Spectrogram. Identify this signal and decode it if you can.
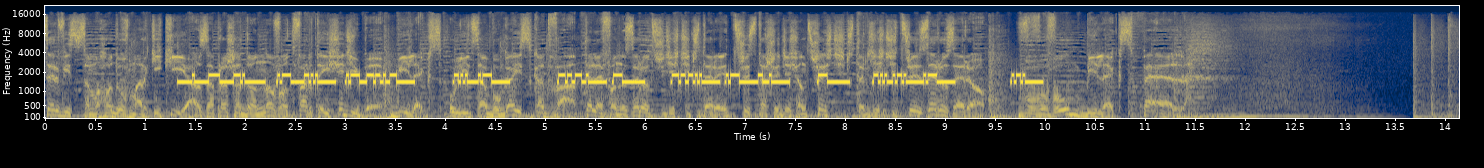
TTY/TDD text telephone tones (45.45 baud Baudot), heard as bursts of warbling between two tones, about 400 Hz shift, 1600 Hz centre. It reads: THERE ARE NO RECORDED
